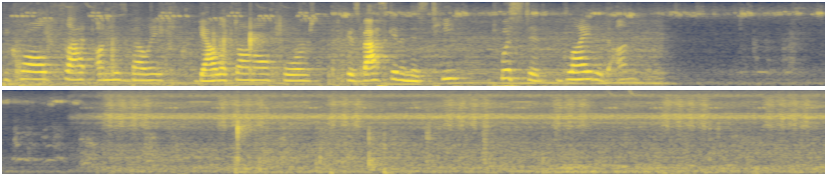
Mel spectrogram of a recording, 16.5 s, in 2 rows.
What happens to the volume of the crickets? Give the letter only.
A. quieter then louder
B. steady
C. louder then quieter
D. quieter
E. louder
E.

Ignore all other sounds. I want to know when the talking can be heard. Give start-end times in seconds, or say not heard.
0.0-6.3.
